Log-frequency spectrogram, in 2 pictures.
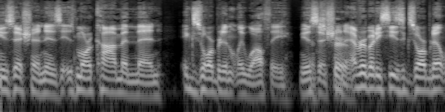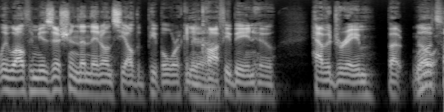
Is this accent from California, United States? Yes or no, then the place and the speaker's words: yes; Burbank, California, United States; Well, I'm from Burbank, California. So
